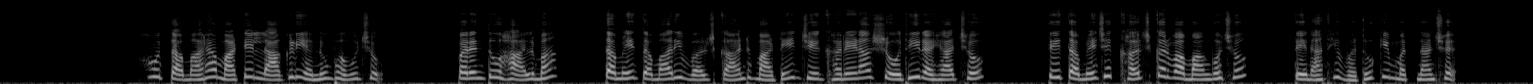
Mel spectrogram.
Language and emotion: Gujarati, sad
